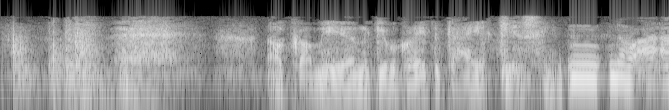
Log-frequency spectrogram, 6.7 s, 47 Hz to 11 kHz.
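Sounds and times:
wooden door knocks and rattles: 0.1 - 1.1
speech: 3.0 - 6.6.

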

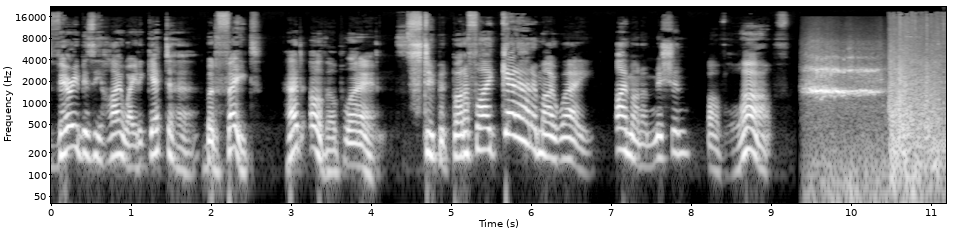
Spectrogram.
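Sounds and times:
speech: 0.1 - 9.8
car crash: 9.4 - 11.1
car tire screech: 9.4 - 11.1.

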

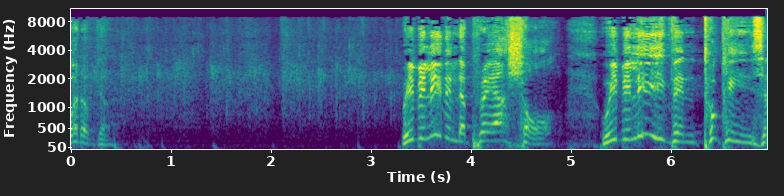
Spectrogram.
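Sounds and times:
speech: 0.0 - 0.6, 3.3 - 6.9
audience clapping hands in applause: 0.0 - 4.4.

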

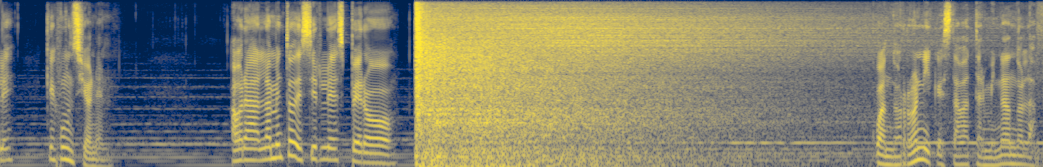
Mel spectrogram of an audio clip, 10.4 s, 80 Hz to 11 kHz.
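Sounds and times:
speech: 0.0 - 1.2, 2.3 - 4.5, 8.8 - 10.4
huge explosion at the entrance to a room: 4.2 - 9.5.

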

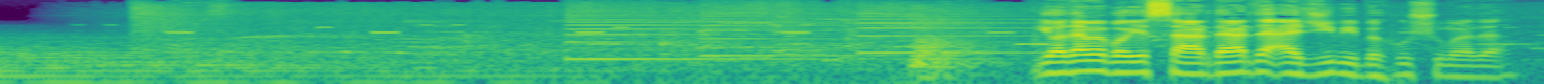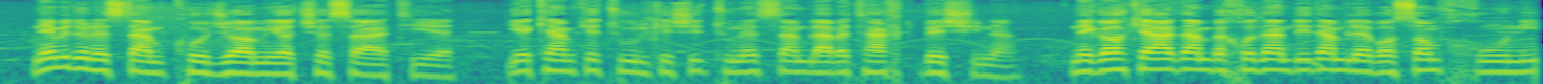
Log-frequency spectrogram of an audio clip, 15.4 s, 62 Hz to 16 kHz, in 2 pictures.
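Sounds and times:
car horn in a street: 0.7 - 5.5
speech: 5.2 - 15.4.

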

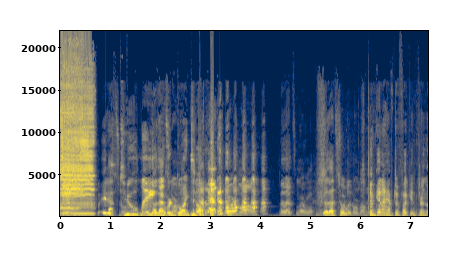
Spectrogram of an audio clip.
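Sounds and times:
fart whistle toy blown: 0.0 - 0.8
speech: 0.9 - 7.3
laughter: 2.6 - 4.1.

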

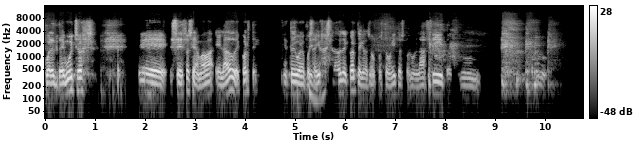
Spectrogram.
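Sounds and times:
speech: 0.0 - 10.2
forceful sneezes: 7.7 - 8.2
laughter: 7.7 - 8.5.

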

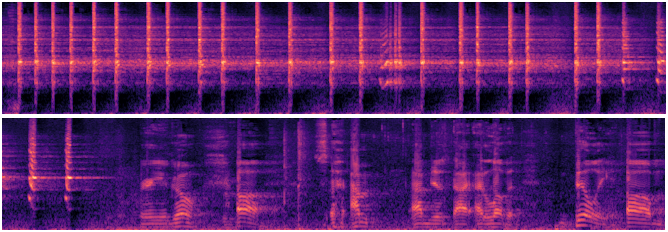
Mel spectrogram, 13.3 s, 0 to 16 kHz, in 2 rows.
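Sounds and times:
hand call imitating excited hen turkey cutting: 0.0 - 7.7
speech: 8.0 - 13.2.

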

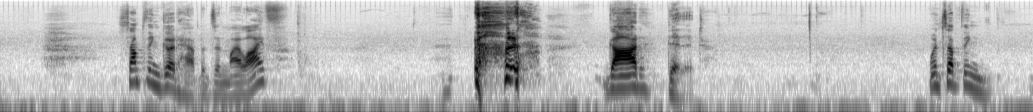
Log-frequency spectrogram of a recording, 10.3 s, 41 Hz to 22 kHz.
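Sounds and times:
speech: 1.3 - 3.0, 5.0 - 5.4, 6.0 - 7.1, 9.3 - 10.3
person coughing during a Bible teaching session: 4.4 - 5.7.

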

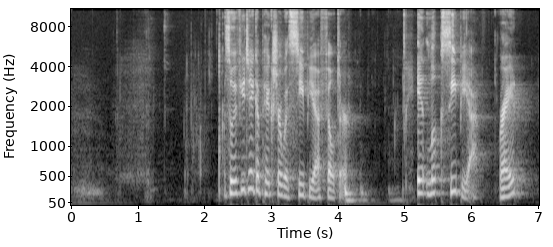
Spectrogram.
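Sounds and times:
person sipping coffee: 0.0 - 2.3, 4.2 - 5.1
wet slurping and mouth sounds: 0.6 - 2.5, 4.0 - 5.2
speech: 2.3 - 4.4, 5.2 - 7.0.

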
